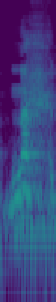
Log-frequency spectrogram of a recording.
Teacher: نحن پڑھیں گے تو حرف چینج ہو جائے گا. نحن، ہا کو گلے کے درمیان سے ادا کرنا ہے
